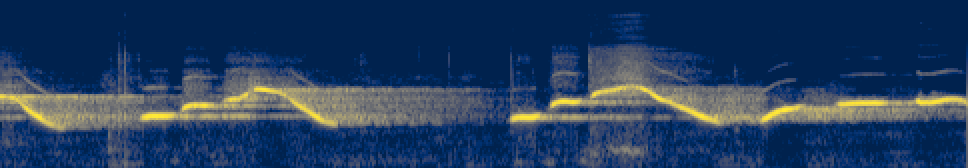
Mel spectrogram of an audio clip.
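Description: Common hill myna whistling a repeated phrase of short notes stepping up in pitch, each time ending in a long note that slides down.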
